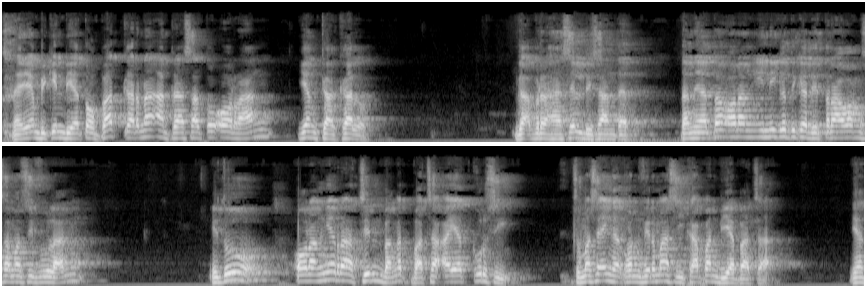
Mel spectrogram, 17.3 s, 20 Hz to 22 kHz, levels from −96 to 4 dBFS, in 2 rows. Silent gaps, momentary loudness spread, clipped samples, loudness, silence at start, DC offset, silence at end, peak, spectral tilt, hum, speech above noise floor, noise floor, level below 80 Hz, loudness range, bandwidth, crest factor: none; 8 LU; under 0.1%; -14 LUFS; 0 s; under 0.1%; 0 s; 0 dBFS; -5 dB/octave; none; 37 dB; -50 dBFS; -48 dBFS; 3 LU; 15.5 kHz; 14 dB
